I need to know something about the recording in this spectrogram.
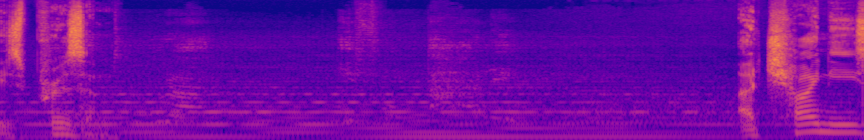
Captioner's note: speaking Italian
